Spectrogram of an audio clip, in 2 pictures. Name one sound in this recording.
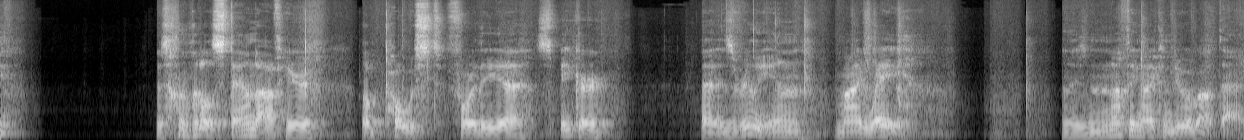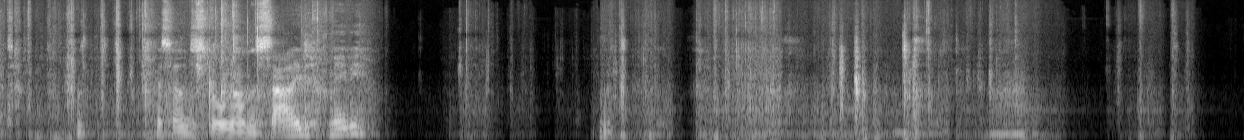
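Gloved hands rustle and tap on a laptop's metal case.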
